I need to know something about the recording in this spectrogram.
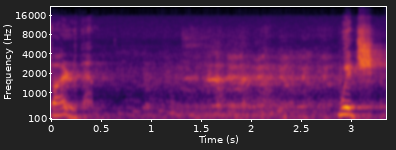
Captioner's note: audience laughing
